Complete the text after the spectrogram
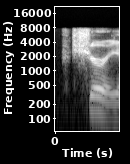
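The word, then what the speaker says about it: Syuri: Yeah, so is her name still Suri? – Shuri is how you say her name. but yes, it is. – Okay. – Siri. She's facing Siri? – Hey, it's S-Y-U-R-I.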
